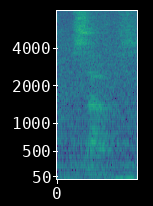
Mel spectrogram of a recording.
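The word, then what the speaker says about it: Silas: one more time please silus silus like in the Bible I was thinking about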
